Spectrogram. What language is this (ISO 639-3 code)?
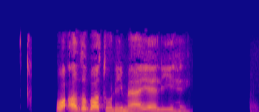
ara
